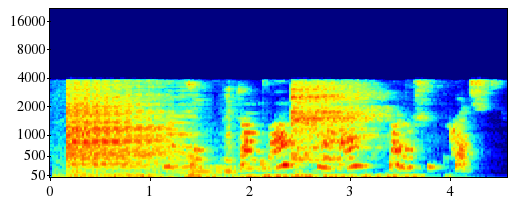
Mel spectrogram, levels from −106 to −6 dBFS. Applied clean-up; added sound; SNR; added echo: classical method WPE with log-MMSE.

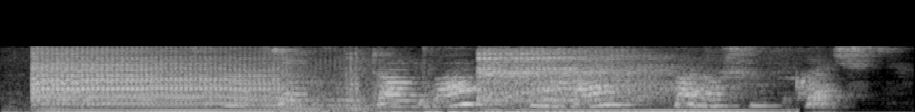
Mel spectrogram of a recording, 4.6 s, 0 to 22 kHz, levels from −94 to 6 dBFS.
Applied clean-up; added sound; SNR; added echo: none; Squeak; -3 dB; reverberation time 0.2 s.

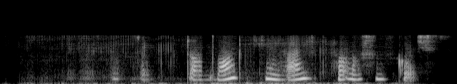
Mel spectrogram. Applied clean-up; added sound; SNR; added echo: neural separator model SepFormer WHAMR!.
